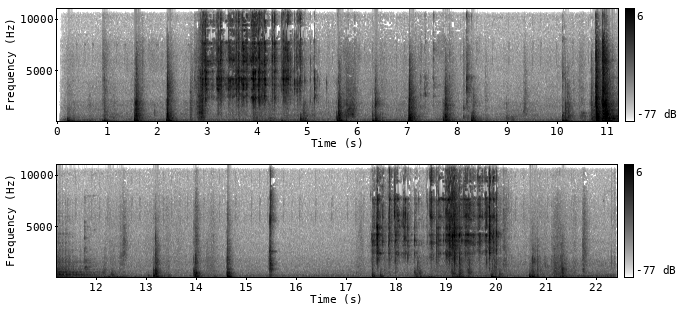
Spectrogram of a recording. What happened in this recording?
I grabbed my keys and headed out. After opening the door I switched off the light.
